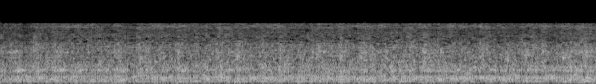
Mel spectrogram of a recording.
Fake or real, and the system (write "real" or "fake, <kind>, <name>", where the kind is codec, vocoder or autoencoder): fake, vocoder, HiFi-GAN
